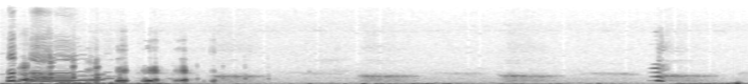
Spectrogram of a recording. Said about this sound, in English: This is the most offensive video ever released to mankind. Why the fuck is he heavy breathing, make too?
